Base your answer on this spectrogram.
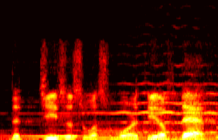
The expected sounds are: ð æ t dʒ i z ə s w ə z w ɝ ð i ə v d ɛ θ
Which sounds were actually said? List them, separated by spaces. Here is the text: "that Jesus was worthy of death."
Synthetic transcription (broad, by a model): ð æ t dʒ i s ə s w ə s w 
